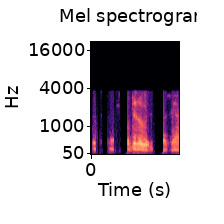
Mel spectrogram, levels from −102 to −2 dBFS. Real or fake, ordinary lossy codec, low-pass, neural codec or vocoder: real; none; 3.6 kHz; none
